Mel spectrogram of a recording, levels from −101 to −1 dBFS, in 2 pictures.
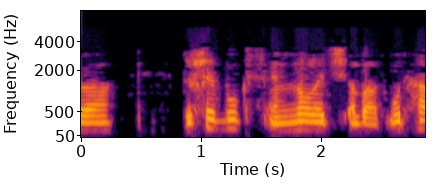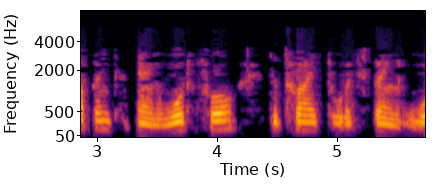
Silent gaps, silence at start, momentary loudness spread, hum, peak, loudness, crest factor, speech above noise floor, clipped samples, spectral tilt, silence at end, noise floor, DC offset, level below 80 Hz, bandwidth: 0.77-0.84 s; 0 s; 8 LU; none; -8 dBFS; -26 LUFS; 18 dB; 32 dB; under 0.1%; -10 dB/octave; 0 s; -57 dBFS; under 0.1%; -80 dBFS; 3.7 kHz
